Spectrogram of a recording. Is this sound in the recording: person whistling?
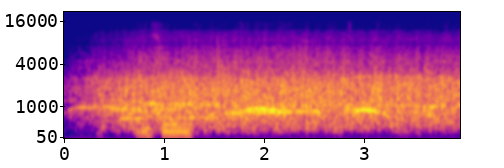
no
